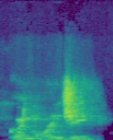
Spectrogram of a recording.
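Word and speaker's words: Glenmorangie: And just because this is a bugaboo of mine, it's not Glen Morangi we get a lot, or I don't even know how else you've heard it. You literally have the word orange in it, Glen Morangi, and it has an orangey sort of profile.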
